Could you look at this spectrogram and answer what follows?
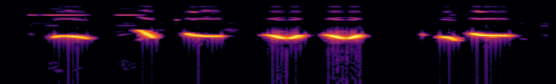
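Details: An Audubon's oriole sings eight sweet, separated whistles in a relaxed phrase: falling and level slurs, a quick downward note, paired dipping V-shaped whistles, then a short drop and a longer level note. No other sounds.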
